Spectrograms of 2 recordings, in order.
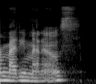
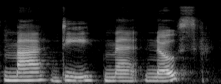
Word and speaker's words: Madimenos: It's exactly how you spell it, so it's Madimenos. It's Greek, but you know.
